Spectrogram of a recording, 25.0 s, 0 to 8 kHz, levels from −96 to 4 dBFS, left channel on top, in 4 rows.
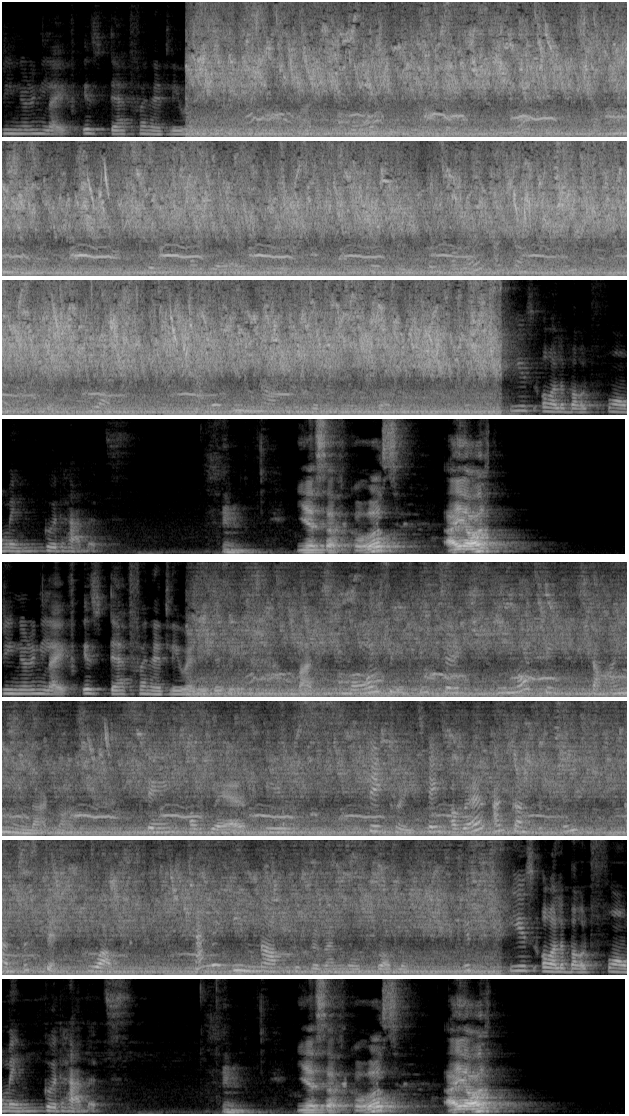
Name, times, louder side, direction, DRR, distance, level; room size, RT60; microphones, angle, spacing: voice 1, 0.0-5.6 5.9-7.4 7.7-9.3 9.9-12.1 12.5-16.7 17.1-17.3 17.6-19.7, right 5 dB, 65° right, 0.5 m, -36 dB
sound 1, 1.8-17.5, left 8 dB, 85° left, 0.8 m, -28 dB
voice 2, 21.7-22.8 23.2-23.6, left 1 dB, 10° left, 0.7 m, -28 dB
13.0 x 12.0 x 8.1 m
head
